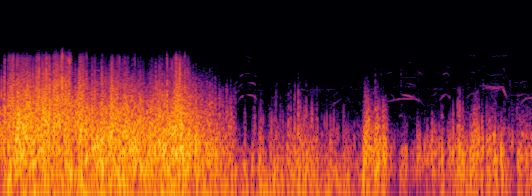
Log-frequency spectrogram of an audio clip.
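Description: Distant players shout across an open field.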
